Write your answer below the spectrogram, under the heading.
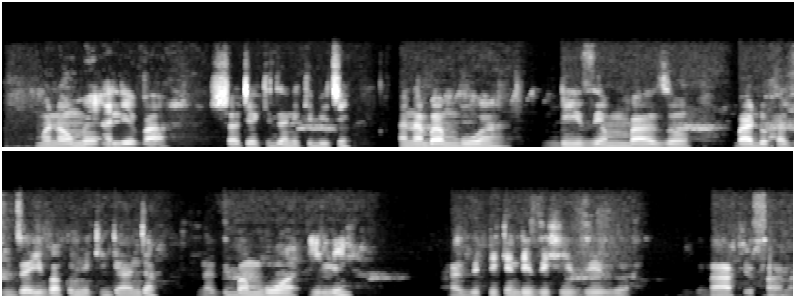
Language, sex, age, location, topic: Swahili, male, 18-24, Kisii, agriculture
